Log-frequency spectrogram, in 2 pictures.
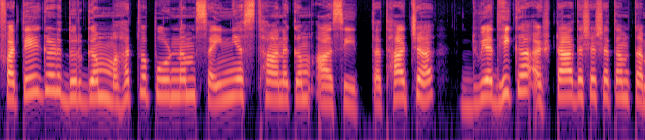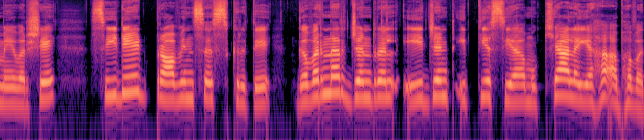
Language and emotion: Sanskrit, neutral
